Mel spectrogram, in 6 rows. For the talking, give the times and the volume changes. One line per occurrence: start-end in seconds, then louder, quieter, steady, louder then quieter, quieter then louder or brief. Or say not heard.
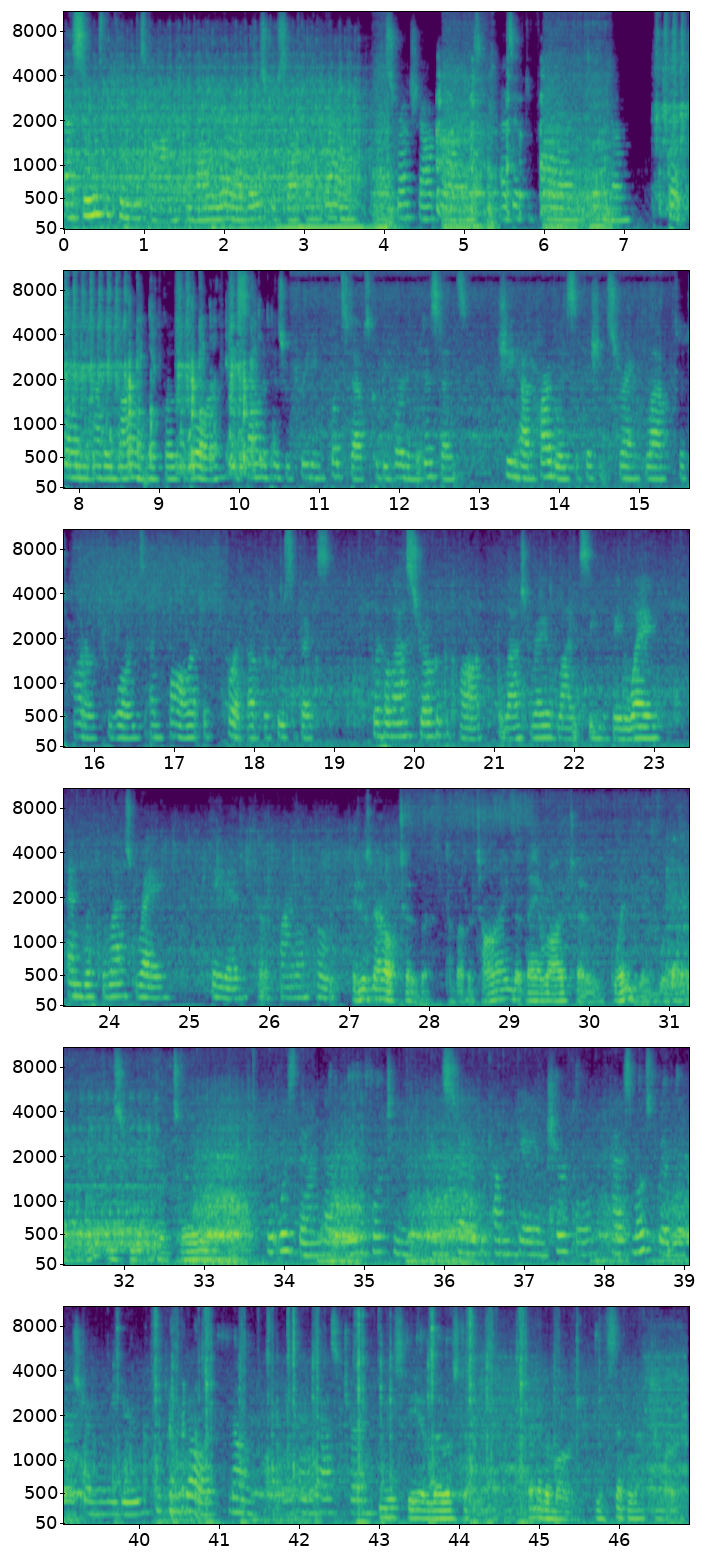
0.0-46.8 steady.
